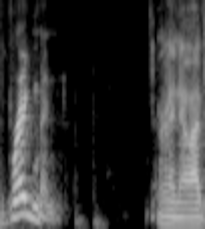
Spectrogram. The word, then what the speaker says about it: Bregman: he didn't sign yet what it's bre it's bregman I know I've said it wrong since day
